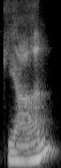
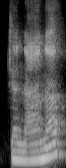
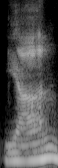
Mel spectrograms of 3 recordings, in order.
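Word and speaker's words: ज्ञान: The way to pronounce that word is Gyan, G-Y-A-N.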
